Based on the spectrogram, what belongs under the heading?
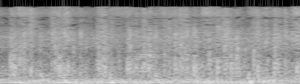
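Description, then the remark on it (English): A crowd claps steadily, a dense, crackling patter of many hands at a fairly loud, even level with no pauses and no voices over it. “That's like the audience that never stopped clapping right there.”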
